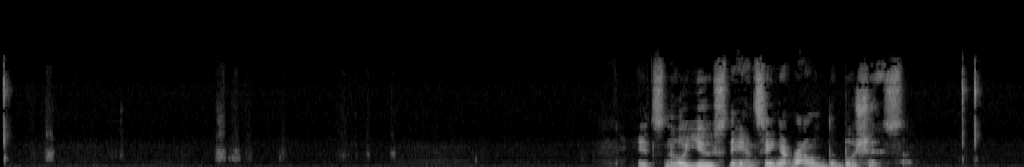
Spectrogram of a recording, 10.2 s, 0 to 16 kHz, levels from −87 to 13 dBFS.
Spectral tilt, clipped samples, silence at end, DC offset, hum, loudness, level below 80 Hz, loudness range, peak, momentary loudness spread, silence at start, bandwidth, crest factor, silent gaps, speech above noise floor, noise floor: -4 dB/octave; under 0.1%; 0.45 s; under 0.1%; none; -30 LUFS; -76 dBFS; 11 LU; -14 dBFS; 22 LU; 0.05 s; 11 kHz; 20 dB; none; 43 dB; -72 dBFS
